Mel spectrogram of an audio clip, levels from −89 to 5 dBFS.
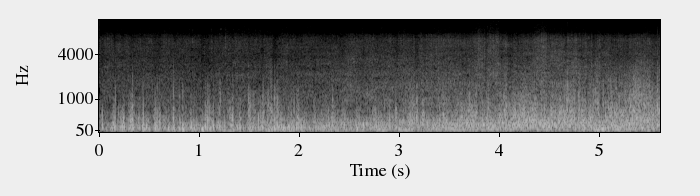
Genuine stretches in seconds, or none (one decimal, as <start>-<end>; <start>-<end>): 0.0-5.6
